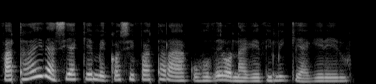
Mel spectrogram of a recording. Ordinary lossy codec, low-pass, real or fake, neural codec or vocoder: none; 7.2 kHz; real; none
